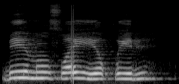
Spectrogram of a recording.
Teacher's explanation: റോ നിർത്തുമ്പോൾ സുക്കൂന് കൊടുക്കുമല്ലോ, അപ്പോൾ റോക്ക് സുക്കൂനും മുന്നേയുള്ള അക്ഷരത്തിന് കെസ്റയുമായ റോ നമ്മൾ താഴ്ത്തിയാണ് ഉച്ചരിക്കുക കേട്ടോ. ബിമുസൈത്തിർ അങ്ങനെ വേണം നിർത്താൻ.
